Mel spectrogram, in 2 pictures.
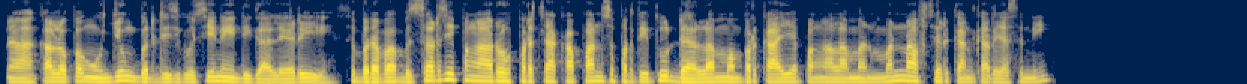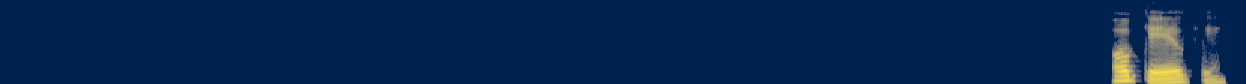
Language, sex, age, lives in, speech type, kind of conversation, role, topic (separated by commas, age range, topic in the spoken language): Indonesian, male, 35-39, Indonesia, read, expert-assistant, asker, Bagaimana cara kerja kritik seni dalam membantu kita melihat makna tersembunyi di balik sebuah lukisan?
